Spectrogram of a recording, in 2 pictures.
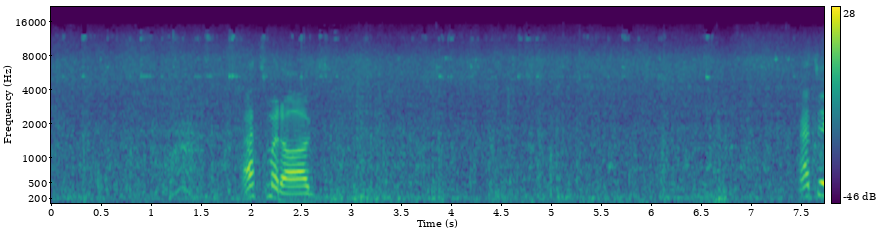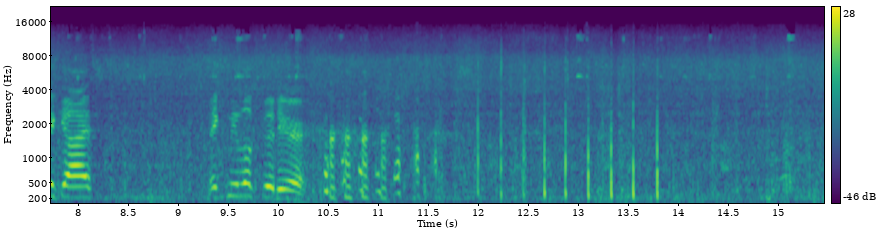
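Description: Dogs' paws patter softly on packed snow.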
